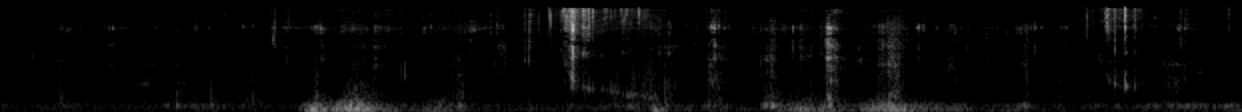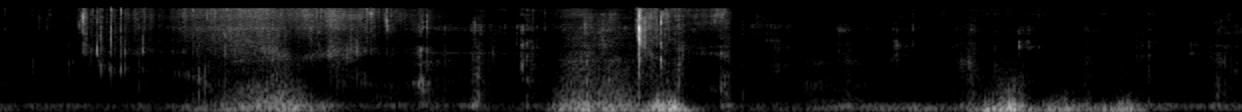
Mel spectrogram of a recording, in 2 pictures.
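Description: Someone biting into and chewing a freshly baked vanilla chocolate-chip muffin, its crisp top crunching in irregular mouthfuls.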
